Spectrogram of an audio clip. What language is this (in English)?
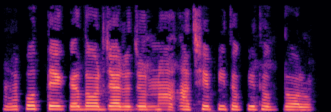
Bangla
